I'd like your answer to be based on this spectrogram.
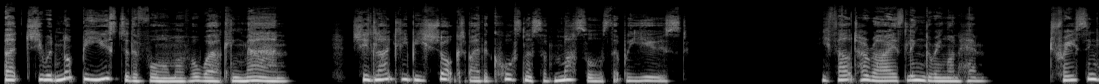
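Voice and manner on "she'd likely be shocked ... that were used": ordinary delivery, nothing marked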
